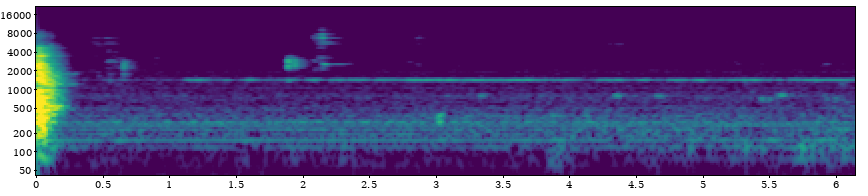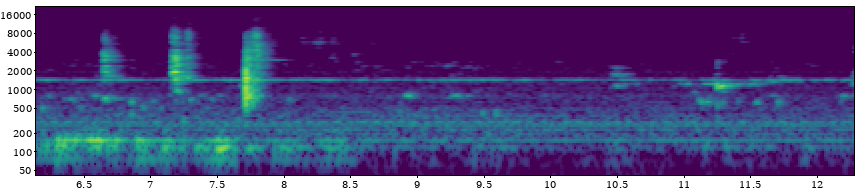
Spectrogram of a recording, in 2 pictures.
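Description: A short puff of breath blown across a makeup brush right at the start to knock off loose mineral powder. After that it is quiet: a faint steady high tone and a few light clicks about seven seconds in, while the powder is brushed on.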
